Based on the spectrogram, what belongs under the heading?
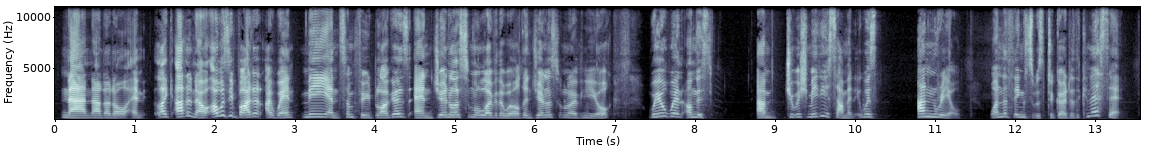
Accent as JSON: {"language": "English", "country": "Australia", "accent": "Australian", "moved": "as an adult", "lives_now": "United States", "said": "I'm Australian"}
